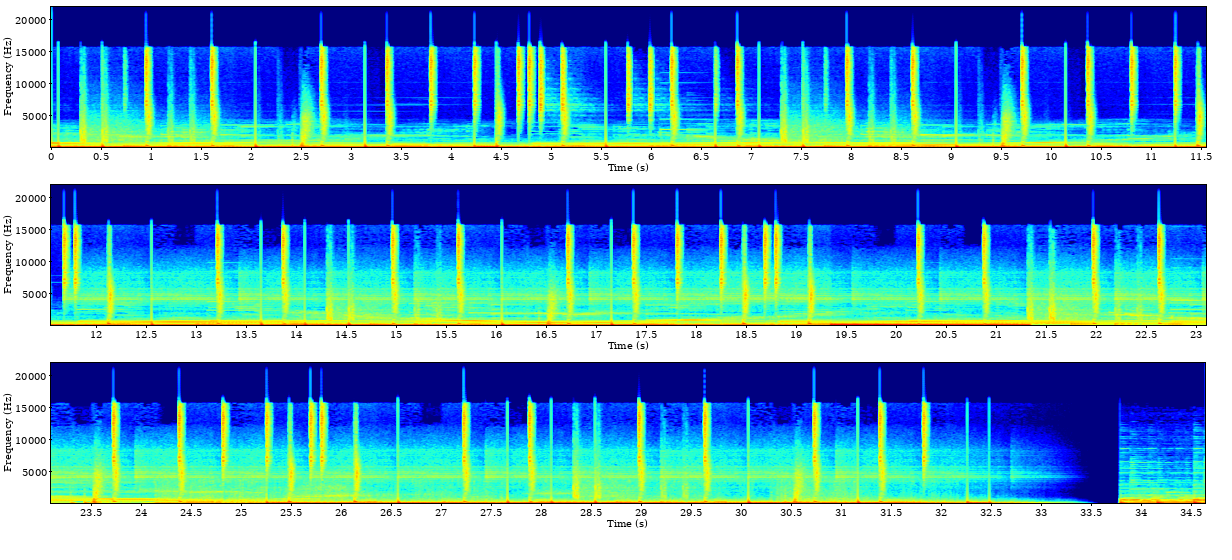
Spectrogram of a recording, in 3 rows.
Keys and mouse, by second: 2.5 g, 6.3 click, 7.7 s, 8.0 x, 10.0 click, 11.5 g, 12.1 z, 13.4 click, 15.9-16.7 middle drag, 17.8 Tab, 19.2 middle click, 20.6 middle click, 21.4 middle click, 22.6 shift+middle click, 23.2-24.5 middle drag, 25.1 s, 26.6 right click, 26.9 middle click, 28.5 s, 28.8 x, 30.4 click, 31.2-32.2 drag, 33.1 Tab, 33.3-33.9 middle drag, 34.5-34.6 middle drag.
